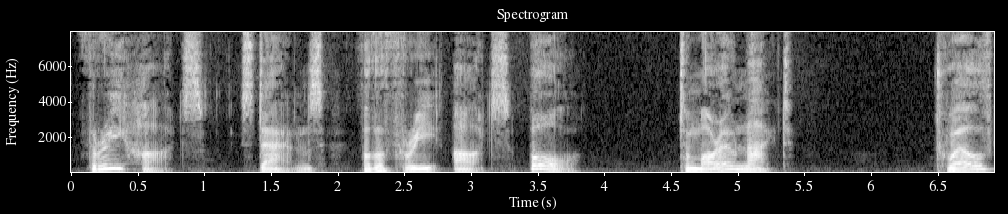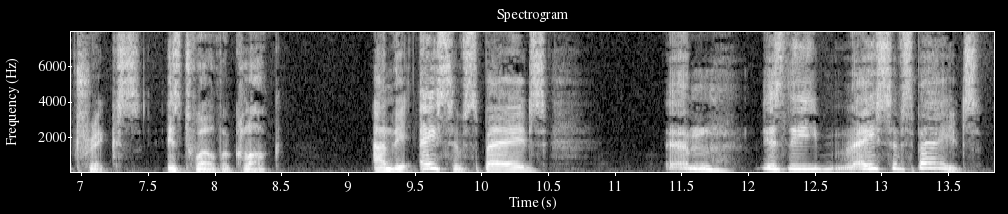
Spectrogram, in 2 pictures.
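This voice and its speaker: A man voicing a witty, sharp-tongued young wife with a withering, coaxing and brisk manner in an audiobook. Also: fairly high pitch, wildly swooping pitch, vocal fry, husky, dry recording, clean studio sound, pitched above the performer's own voice, heavily acted. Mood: keen, brisk.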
